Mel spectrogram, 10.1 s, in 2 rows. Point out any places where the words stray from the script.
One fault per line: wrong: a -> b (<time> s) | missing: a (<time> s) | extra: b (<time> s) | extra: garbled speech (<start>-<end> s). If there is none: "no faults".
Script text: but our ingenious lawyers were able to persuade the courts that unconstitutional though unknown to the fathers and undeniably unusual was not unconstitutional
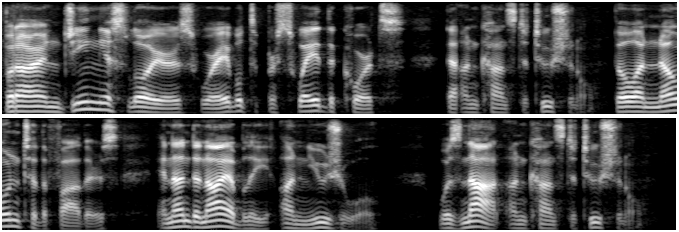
no faults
